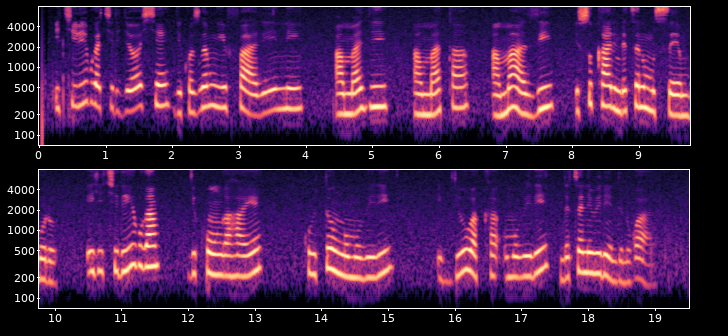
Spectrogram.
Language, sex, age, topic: Kinyarwanda, female, 25-35, finance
